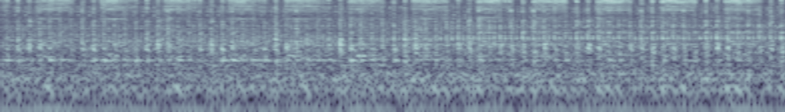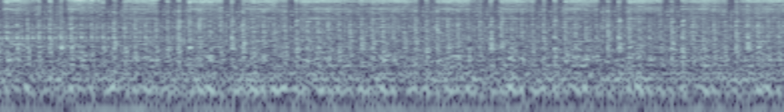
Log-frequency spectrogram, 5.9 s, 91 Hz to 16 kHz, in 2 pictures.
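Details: Peugeot 508 2.0 BlueHDi 180 hp diesel at idle with a fast, fairly regular light ticking about twice a second over the clatter; odd noise, source not identified.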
